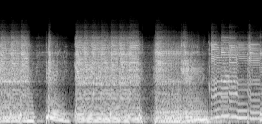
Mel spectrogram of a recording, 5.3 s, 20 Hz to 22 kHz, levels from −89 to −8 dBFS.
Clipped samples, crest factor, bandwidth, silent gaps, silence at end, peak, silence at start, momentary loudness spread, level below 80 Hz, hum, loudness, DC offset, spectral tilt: under 0.1%; 14 dB; 8.2 kHz; none; 0 s; 0 dBFS; 0 s; 5 LU; -38 dBFS; none; -13 LUFS; under 0.1%; -5.5 dB/octave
